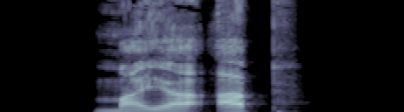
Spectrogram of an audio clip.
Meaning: inflection of abmeiern: 1. first-person singular present 2. singular imperative
- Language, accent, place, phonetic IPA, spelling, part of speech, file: German, Germany, Berlin, [ˌmaɪ̯ɐ ˈap], meier ab, verb, De-meier ab.ogg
